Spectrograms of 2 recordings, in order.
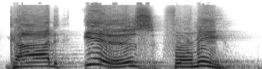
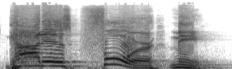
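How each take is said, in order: First: The stress falls on the word is. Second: The stress falls on the word for.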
